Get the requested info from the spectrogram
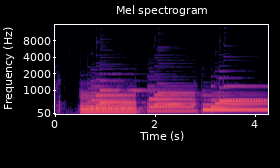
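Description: Guitar playing three held chords, one after another: the first about half a second in, the second a little before two seconds in, the third about three seconds in and still ringing at the end.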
